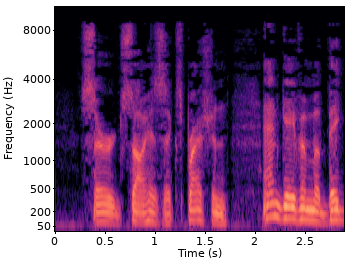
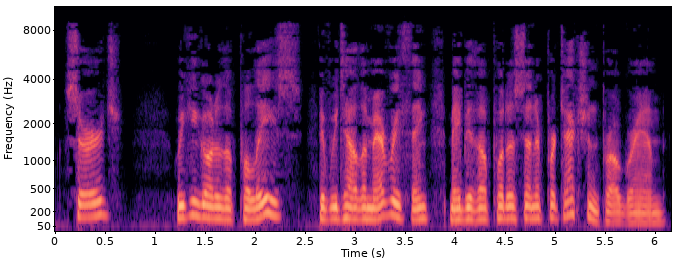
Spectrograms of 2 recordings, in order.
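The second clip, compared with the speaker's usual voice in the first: anxious pleading; 5 semitones higher, 4 dB louder than usual. Acted. Doug pleads to go to police.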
